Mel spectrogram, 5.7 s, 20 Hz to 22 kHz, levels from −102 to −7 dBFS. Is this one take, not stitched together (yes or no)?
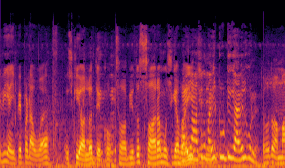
no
